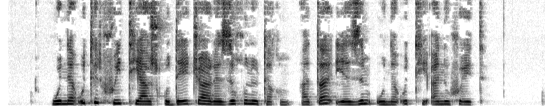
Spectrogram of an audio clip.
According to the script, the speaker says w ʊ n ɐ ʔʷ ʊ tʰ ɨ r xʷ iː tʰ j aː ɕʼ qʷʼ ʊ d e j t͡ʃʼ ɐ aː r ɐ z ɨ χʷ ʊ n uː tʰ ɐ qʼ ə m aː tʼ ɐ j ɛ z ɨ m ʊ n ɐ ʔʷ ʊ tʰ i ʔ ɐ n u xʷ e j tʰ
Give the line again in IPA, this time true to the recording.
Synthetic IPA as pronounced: w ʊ n ɐ ʔʷ ʊ tʰ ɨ r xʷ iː tʰ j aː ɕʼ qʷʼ ʊ d e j t͡ʃʼ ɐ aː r ɐ z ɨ χʷ ʊ n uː tʰ ɐ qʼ ə m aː tʼ ɐ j ɛ z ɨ m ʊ n ɐ ʔʷ ʊ tʰ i ʔ ɐ n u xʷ e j tʰ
